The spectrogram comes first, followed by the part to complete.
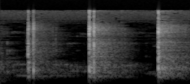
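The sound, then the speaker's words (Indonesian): Three sharp clicks or taps spaced about half a second apart, the plastic button of an electric fan being pressed repeatedly to switch it, with a faint background hum between them. “suara tombol tuh mati boy”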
